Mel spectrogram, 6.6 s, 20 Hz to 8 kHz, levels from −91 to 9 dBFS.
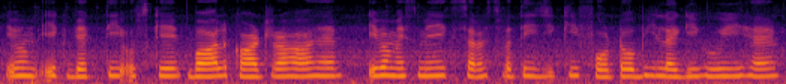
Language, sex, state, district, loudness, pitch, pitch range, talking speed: Hindi, female, Bihar, Madhepura, -24 LUFS, 220 Hz, 215-230 Hz, 175 wpm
